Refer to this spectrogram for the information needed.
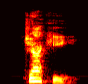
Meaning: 1. A sailor 2. English gin
- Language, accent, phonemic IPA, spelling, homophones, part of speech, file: English, Australia, /ˈd͡ʒæki/, jacky, Jackie, noun, En-au-jacky.ogg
